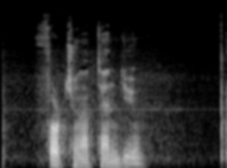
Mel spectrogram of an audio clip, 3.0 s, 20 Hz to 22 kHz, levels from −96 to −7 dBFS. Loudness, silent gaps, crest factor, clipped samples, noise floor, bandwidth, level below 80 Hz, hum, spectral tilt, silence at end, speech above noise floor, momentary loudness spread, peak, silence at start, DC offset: -28 LUFS; none; 24 dB; under 0.1%; -74 dBFS; 13.5 kHz; -60 dBFS; none; -5.5 dB/octave; 0.05 s; 47 dB; 13 LU; -6 dBFS; 0.6 s; under 0.1%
